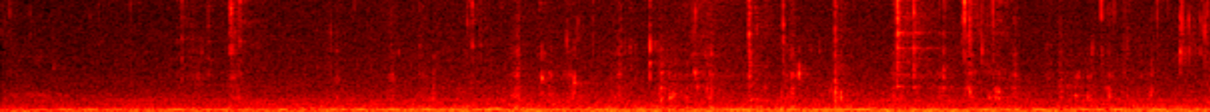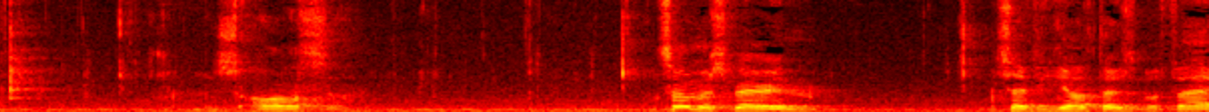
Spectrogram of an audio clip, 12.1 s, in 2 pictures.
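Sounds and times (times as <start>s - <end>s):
low room hum: 0.0s - 12.0s
person chewing food: 0.8s - 7.2s, 7.8s - 9.4s, 10.7s - 11.1s.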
